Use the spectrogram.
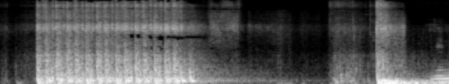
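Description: Rapid automatic gunfire in the mobile battle royale game BGMI, a loud sustained burst of shots followed by a short pause and then another heavy burst, heard alone without talk.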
